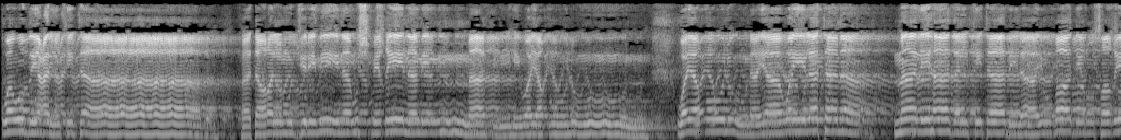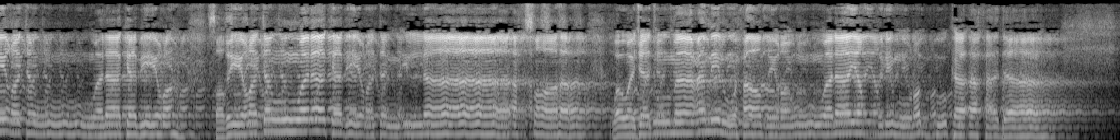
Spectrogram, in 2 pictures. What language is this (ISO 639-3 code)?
ara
